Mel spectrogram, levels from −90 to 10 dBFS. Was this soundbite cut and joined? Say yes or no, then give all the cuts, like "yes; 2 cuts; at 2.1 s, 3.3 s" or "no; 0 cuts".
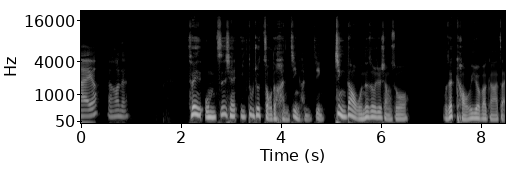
yes; 1 cut; at 5.0 s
